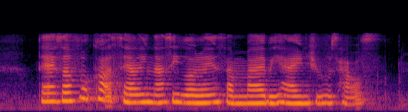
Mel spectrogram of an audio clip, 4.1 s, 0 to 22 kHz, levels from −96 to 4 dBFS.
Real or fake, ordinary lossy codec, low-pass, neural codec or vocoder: real; none; 7.2 kHz; none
